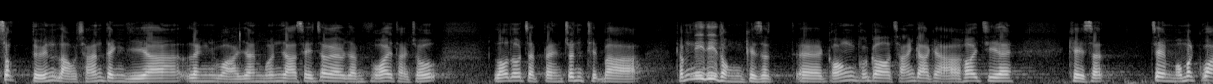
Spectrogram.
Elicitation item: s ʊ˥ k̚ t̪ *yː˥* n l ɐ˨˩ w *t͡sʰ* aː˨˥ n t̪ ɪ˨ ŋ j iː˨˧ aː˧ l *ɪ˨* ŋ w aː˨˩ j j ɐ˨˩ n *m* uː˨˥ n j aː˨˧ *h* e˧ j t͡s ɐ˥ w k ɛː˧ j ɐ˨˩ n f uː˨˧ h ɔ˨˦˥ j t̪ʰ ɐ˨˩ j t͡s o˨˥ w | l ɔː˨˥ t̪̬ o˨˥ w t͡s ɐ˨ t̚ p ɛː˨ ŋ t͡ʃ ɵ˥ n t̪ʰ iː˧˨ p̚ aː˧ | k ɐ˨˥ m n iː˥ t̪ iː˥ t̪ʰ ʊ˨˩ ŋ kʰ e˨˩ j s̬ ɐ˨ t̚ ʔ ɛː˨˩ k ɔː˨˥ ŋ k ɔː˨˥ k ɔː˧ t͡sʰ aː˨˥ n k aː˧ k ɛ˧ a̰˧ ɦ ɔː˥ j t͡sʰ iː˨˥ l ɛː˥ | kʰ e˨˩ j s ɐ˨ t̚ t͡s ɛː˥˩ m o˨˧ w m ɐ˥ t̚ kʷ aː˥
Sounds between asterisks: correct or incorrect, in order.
incorrect, correct, correct, correct, incorrect

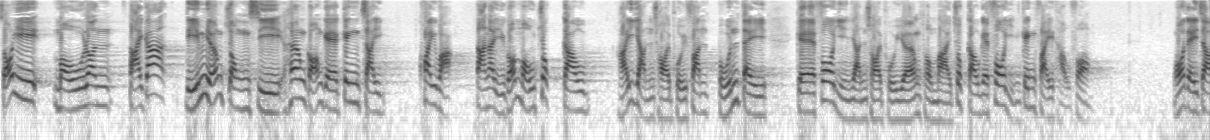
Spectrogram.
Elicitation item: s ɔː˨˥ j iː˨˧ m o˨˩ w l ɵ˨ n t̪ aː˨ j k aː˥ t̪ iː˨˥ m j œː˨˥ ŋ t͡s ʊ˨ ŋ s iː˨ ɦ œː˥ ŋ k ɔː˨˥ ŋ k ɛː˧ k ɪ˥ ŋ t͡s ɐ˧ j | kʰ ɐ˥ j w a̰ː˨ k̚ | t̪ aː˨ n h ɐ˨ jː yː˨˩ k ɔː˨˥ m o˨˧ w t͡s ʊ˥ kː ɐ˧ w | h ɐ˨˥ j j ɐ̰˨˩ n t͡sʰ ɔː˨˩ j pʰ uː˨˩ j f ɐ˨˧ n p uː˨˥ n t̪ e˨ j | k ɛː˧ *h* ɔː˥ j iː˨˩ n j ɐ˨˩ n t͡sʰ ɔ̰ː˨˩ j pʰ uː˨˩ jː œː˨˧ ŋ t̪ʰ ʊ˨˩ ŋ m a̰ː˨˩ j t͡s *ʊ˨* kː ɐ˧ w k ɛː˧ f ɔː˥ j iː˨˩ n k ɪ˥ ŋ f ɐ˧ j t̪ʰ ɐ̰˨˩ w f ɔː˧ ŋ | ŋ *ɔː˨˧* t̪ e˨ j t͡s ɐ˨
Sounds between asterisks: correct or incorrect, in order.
incorrect, incorrect, correct

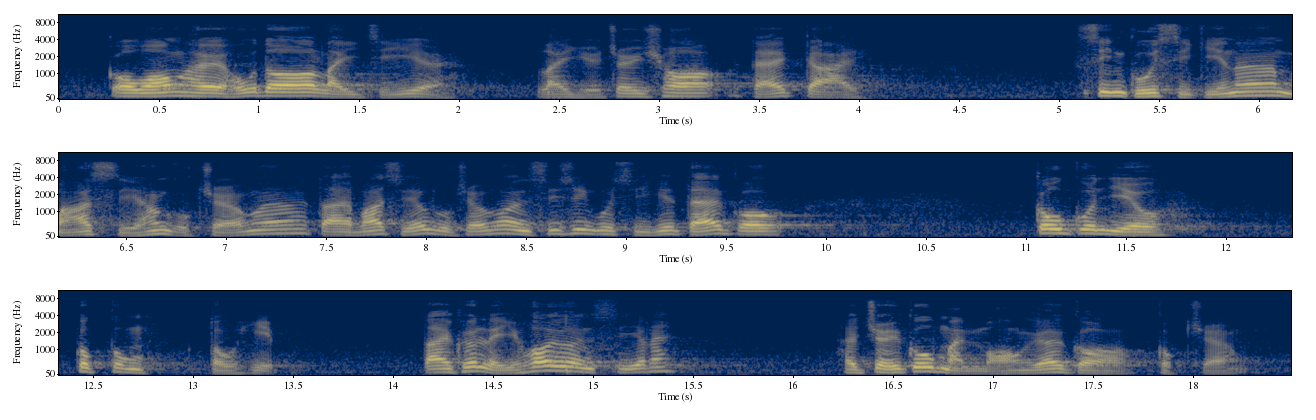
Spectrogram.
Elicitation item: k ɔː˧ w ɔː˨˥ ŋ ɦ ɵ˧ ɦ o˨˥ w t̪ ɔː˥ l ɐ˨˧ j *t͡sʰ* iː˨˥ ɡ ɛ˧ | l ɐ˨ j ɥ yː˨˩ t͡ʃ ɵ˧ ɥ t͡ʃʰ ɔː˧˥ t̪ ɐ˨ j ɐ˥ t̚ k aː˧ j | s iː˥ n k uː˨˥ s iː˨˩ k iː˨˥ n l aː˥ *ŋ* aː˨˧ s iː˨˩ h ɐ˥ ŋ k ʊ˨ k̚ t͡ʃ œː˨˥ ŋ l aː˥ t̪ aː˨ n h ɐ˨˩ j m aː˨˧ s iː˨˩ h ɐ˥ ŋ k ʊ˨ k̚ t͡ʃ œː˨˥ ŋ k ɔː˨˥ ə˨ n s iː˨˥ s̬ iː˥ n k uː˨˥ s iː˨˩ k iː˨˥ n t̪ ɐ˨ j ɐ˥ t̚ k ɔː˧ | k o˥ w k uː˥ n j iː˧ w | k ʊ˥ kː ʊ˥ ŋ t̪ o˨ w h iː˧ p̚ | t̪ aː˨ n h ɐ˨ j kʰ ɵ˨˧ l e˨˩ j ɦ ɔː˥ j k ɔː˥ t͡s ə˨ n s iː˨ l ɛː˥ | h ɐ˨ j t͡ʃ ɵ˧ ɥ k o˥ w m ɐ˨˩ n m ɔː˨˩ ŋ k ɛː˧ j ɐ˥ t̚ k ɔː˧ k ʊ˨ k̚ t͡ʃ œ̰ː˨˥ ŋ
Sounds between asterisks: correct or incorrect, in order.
incorrect, incorrect

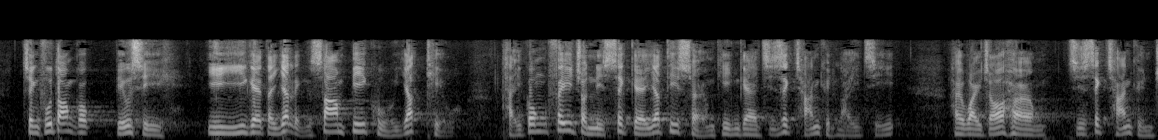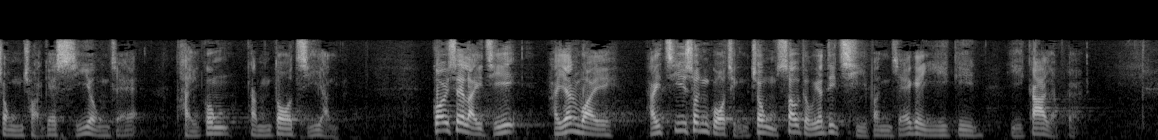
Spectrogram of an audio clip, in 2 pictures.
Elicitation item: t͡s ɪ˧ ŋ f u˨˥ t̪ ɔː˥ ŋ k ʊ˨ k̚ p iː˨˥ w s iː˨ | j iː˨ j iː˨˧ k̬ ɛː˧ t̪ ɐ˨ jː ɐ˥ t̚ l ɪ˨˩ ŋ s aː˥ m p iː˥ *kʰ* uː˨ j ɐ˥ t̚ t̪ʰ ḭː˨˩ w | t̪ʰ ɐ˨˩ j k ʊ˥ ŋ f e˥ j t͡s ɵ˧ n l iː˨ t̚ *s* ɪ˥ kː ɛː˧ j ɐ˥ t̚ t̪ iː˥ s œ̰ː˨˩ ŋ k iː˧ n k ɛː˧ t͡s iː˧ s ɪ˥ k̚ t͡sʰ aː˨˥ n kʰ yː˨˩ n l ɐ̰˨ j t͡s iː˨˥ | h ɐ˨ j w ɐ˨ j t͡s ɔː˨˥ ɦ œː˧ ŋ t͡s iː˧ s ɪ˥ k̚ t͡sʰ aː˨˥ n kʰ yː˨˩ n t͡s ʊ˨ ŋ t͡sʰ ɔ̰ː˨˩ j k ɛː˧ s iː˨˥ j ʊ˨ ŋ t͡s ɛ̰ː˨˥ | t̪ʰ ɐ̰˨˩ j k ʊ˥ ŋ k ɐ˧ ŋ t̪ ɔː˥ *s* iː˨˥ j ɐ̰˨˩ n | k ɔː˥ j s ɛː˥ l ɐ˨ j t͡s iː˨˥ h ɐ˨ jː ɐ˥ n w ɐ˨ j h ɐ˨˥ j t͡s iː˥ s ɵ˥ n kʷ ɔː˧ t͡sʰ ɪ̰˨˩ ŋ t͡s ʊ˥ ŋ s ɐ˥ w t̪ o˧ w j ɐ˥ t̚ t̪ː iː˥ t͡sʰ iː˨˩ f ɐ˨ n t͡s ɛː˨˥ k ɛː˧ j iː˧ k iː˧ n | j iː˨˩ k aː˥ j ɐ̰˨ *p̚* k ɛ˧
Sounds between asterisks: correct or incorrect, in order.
correct, correct, incorrect, correct

